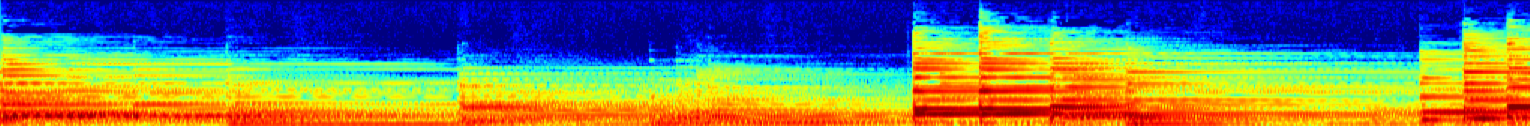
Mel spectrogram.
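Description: Background music: piano playing slow chords, each struck and left to fade, with a louder chord about four and a half seconds in.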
